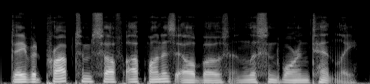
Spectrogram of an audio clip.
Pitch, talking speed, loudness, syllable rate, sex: 105 Hz, 180 wpm, -18 LUFS, 5.7 syllables/s, male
